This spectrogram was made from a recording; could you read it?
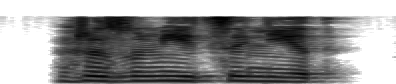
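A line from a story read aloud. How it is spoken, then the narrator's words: Scoffing snort. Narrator (Russian): фыркнул Галеев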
